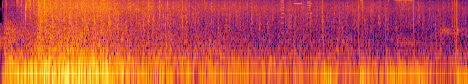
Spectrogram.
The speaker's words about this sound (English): Uh, yeah, before the explosion, the guy had managed to free his hand and pull the pin at, on the armrest. Can you see anything now after the explosion?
